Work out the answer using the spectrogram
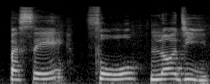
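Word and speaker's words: psephology: मतलब हमें ये याद हमें पता है कि यहां पर पी साइलेंट है। लेकिन फिर भी हमें याद कर सकते से समय इसको पी को भी प्रोनाउंस करना है।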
